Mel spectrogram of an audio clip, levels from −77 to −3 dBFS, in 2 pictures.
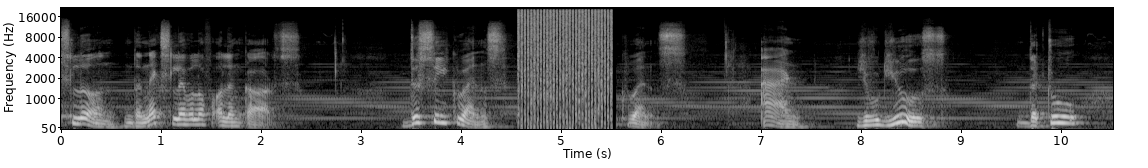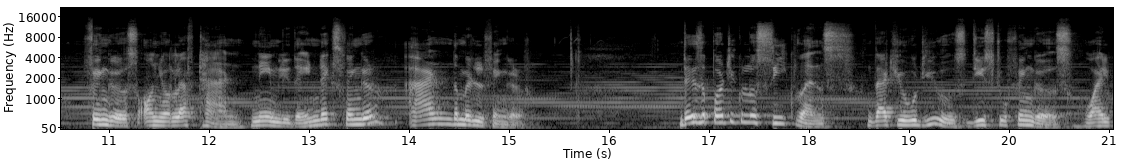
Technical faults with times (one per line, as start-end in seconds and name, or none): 4.56-5.55 compressed stream played as audio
